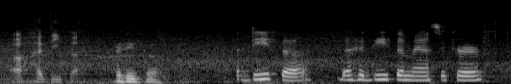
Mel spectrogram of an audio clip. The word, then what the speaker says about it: Haditha: Um, so just a quick backtrack to um, Hidatha. Is that how you pronounce it? Haditha.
